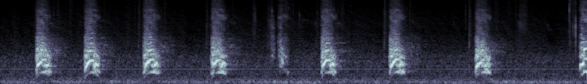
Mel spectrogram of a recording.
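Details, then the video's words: Puppies at play on fresh grass; sharp single barks repeat roughly every half second to second, nine in a row, over faint low background rumble. "Adorable puppies having an insanely cute playtime on fresh green grass – Dog barking sounds"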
